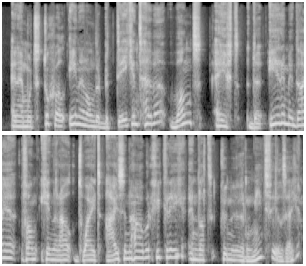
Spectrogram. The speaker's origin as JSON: {"language": "Dutch", "town": "Schellebelle", "region": "Flanders", "country": "Belgium", "lives_now": "Ghent, Belgium", "said": "ik kom zelf eigenlijk uit Schellebel. Ik ben een aangespoelde Gentenaar."}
